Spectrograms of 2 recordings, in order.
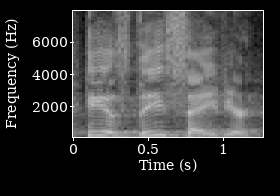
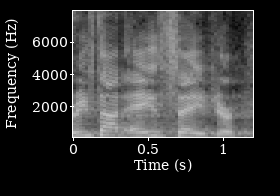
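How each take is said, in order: First: "the" stressed and said "thee". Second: "a" stressed as a long "ay". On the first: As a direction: lean hard on "the" as "thee". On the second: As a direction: lean on "a", saying it "ay". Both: Real, not acted. Contrasting one of many with only one.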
